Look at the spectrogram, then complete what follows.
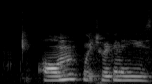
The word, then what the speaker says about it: Om: on which we're going to use today then that's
